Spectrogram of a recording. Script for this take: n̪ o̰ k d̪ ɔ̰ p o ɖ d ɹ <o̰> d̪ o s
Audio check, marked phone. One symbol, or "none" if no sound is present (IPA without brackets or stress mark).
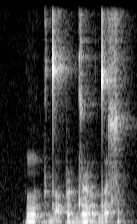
o̰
